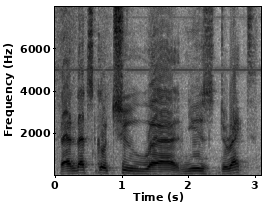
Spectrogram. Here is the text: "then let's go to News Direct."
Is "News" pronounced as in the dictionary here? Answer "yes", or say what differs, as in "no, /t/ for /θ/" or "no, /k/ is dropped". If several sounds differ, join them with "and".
yes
